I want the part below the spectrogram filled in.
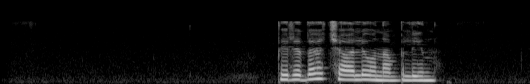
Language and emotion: Russian, angry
